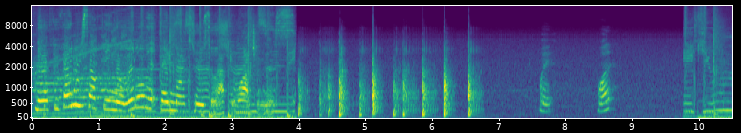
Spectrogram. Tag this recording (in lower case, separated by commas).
inside a small room, music, speech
